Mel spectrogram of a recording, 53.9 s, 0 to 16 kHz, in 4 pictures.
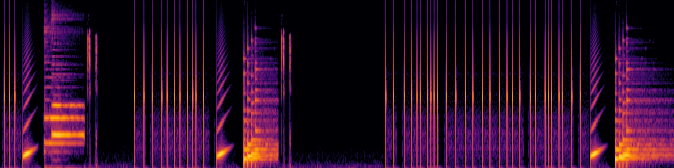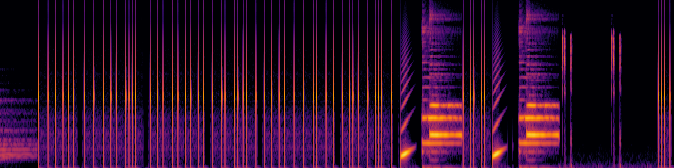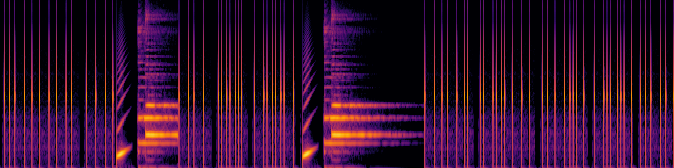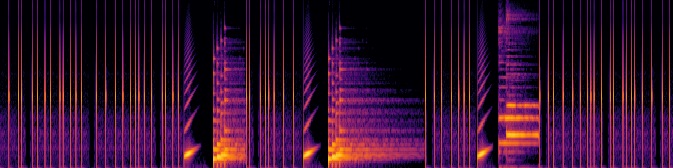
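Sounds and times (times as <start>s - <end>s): phone keyboard typing clicks: 0.0s - 0.6s, 2.7s - 4.2s, 7.7s - 11.9s, 14.2s - 21.4s, 22.7s - 23.4s, 26.6s - 33.0s, 35.4s - 46.6s, 48.9s - 50.2s, 51.2s - 53.9s.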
